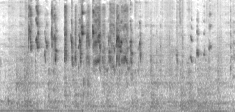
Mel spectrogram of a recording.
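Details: Green Fischer's lovebird sharing space with a pastel bird while nest-building: a rapid, dense run of high, bright chirps for about two seconds, then fading into a few softer, scattered chirps.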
